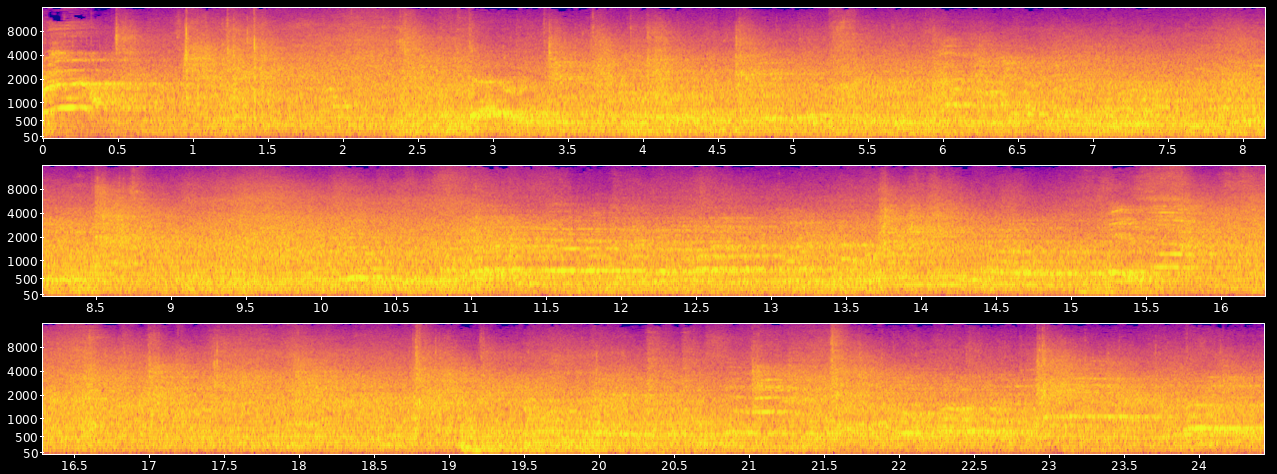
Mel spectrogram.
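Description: Players shout to each other, echoing in a large hall.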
